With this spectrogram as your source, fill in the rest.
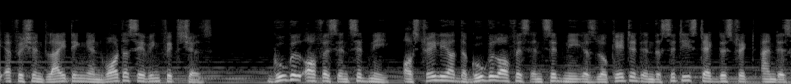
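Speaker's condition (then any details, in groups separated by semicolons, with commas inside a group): No condition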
